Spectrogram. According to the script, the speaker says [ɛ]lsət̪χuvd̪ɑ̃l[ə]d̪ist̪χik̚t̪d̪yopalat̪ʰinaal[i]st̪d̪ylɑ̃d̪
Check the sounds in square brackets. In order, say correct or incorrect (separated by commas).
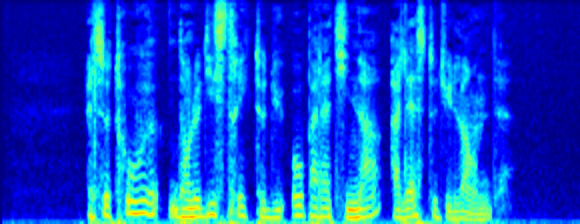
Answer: correct, correct, incorrect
